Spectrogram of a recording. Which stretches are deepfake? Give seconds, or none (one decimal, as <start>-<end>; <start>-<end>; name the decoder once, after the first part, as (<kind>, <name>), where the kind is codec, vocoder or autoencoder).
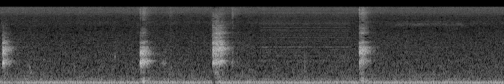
2.6-3.5 (autoencoder, DAC-VAE)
